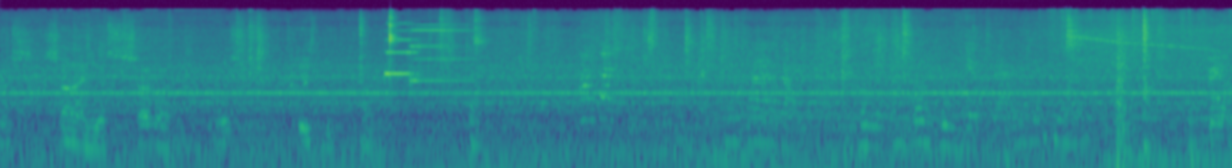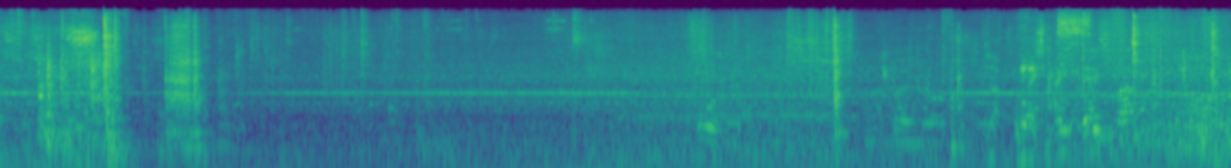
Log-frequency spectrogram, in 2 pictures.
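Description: A train's wheels clack over rail joints.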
